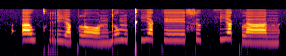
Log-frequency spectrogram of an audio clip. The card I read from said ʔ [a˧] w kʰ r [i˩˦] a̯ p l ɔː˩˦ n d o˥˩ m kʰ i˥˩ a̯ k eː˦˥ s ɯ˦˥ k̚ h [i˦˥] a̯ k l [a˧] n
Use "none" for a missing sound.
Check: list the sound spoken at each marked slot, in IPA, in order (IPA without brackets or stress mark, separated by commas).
a˧, i˩˦, i˥˩, a˧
